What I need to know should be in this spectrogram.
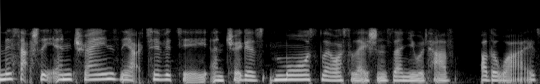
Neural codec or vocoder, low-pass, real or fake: none; 5.4 kHz; real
